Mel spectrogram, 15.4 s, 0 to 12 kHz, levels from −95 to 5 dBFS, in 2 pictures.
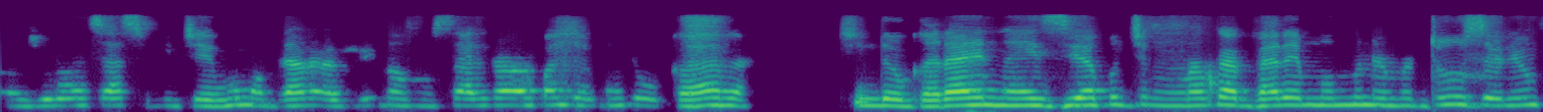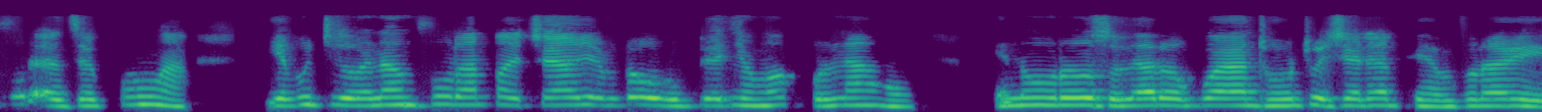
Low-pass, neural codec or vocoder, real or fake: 7.2 kHz; codec, 16 kHz, 1 kbps, X-Codec, HuBERT features, trained on balanced general audio; fake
